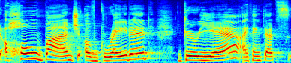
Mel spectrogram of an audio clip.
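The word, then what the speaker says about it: Gruyère: We're going to need a whole bunch of grated Gruyere, I think that's how it's pronounced, cheese, Gruyere cheese, which is a Swiss, kind of like a marriage between a Swiss and a Parmesan.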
